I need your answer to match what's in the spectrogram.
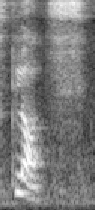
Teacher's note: The ZZZ sound at the end should be very much audible to your ears. It shouldn't be clothes, it should be cloths.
